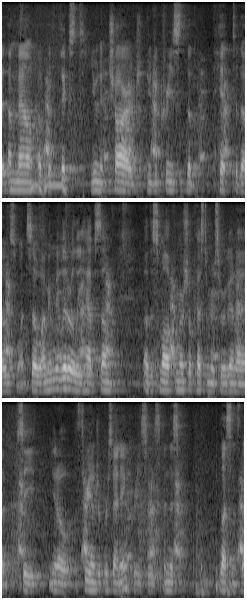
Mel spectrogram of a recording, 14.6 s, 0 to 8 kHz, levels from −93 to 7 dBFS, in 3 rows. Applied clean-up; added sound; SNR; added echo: none; Dog; 11 dB; none.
